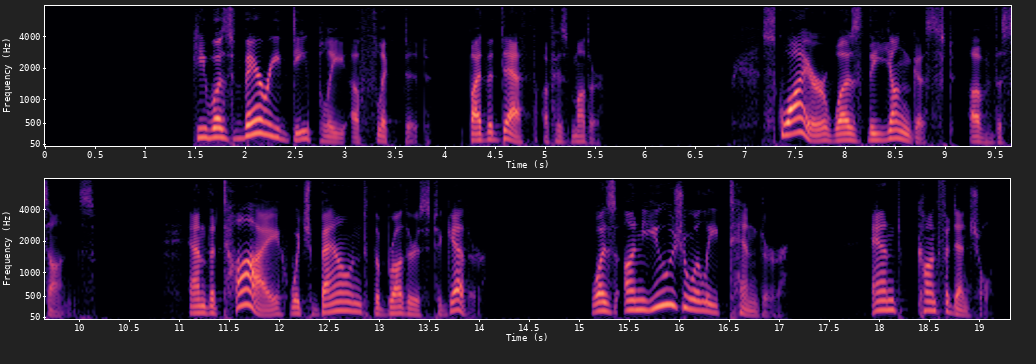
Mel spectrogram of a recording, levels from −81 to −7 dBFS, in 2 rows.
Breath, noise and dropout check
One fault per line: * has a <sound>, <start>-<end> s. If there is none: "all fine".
all fine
